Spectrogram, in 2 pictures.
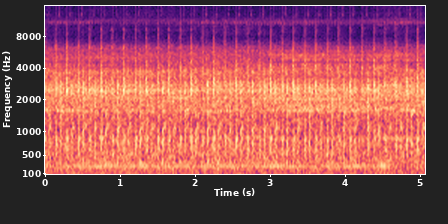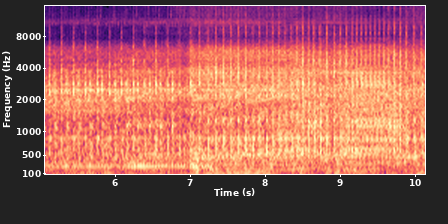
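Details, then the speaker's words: Engine with oil light on, losing power; oil light goes out once running but sharp, even knocking about three per second persists, piston/rod hitting, cylinder head then removed; engine must be opened: rod knock. "Aí tá batendo o pistão, né? Aí, pelo jeito, não tem o que fazer se não abrir o motor, ó."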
